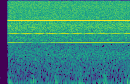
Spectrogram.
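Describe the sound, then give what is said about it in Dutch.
Simulated tinnitus, the ringing in a daughter's head: several steady, high-pitched ringing tones layered over a constant rushing, windy noise, starting abruptly and holding loud and unchanging throughout, with no voices. “Zo ongeveer moet die geklonken hebben, de piep in het hoofd”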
